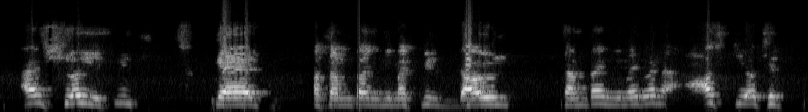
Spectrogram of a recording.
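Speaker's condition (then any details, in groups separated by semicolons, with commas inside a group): Cerebral palsy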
